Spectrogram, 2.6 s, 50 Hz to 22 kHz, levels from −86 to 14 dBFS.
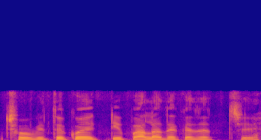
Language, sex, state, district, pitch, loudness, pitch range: Bengali, male, Tripura, Dhalai, 140 Hz, -16 LUFS, 140-150 Hz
